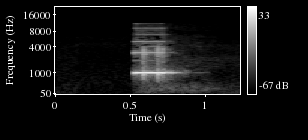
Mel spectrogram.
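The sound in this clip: A single voicemail beep sounds once, a short, steady, fairly high electronic tone lasting about a third of a second, alone against silence.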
